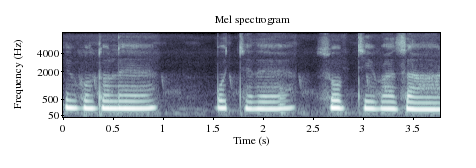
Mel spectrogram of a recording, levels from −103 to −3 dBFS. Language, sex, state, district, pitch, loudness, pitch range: Chakma, female, Tripura, Unakoti, 220 Hz, -14 LUFS, 210-225 Hz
